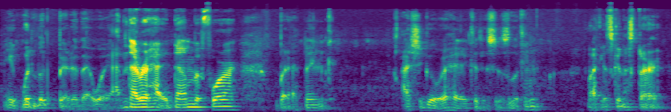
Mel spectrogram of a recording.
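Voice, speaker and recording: A young male vlogger with a low voice gives a casual update to the camera, sounding sick, stuffed up, and nasally congested. His energy is subdued, there's some vocal fry, and the recording has noticeable noise.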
